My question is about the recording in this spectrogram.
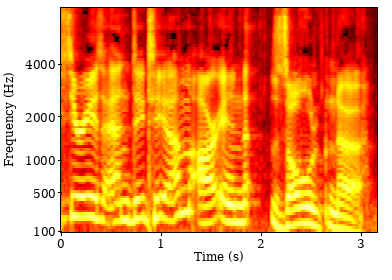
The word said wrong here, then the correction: Zolder: Zoldner. Oh, there's no N there. It's just Zolder.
